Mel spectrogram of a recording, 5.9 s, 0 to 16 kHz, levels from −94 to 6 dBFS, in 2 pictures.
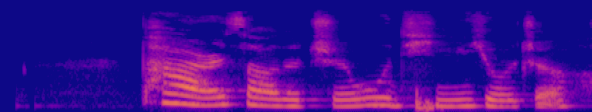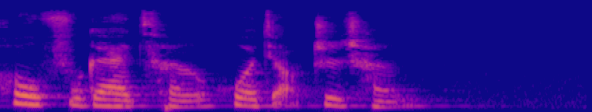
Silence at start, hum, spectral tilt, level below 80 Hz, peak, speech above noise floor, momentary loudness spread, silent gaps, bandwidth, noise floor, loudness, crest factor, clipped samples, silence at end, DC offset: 0.7 s; none; -4.5 dB/octave; -78 dBFS; -18 dBFS; 46 dB; 13 LU; none; 11 kHz; -83 dBFS; -38 LUFS; 22 dB; under 0.1%; 0.9 s; under 0.1%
